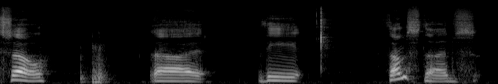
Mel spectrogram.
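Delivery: loud, halting voice cracking mid-phrase. Describing a product's features, the speaker's voice unexpectedly cracks. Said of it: "I don't know why my voice just cracked".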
